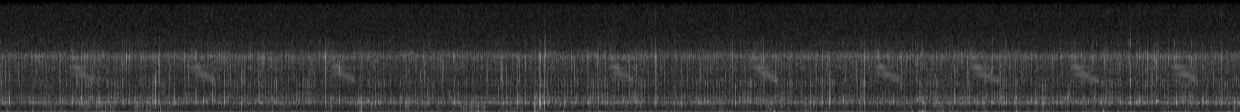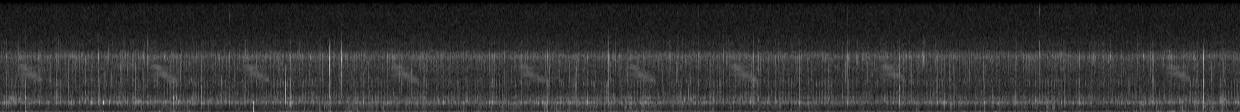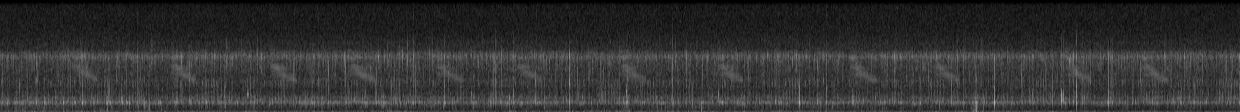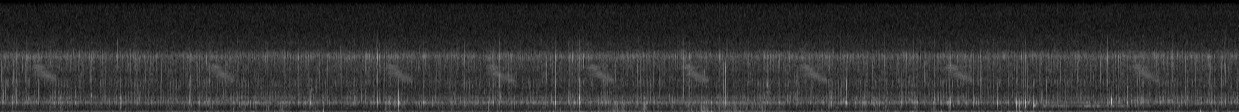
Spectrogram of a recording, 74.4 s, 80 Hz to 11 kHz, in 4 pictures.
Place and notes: {"title": "Vyžuonos, Lithuania, lake Lydekis underwater", "date": "2022-06-17 18:20:00", "description": "Hydrophone. Some distant species.", "latitude": "55.58", "longitude": "25.51", "altitude": "91", "timezone": "Europe/Vilnius"}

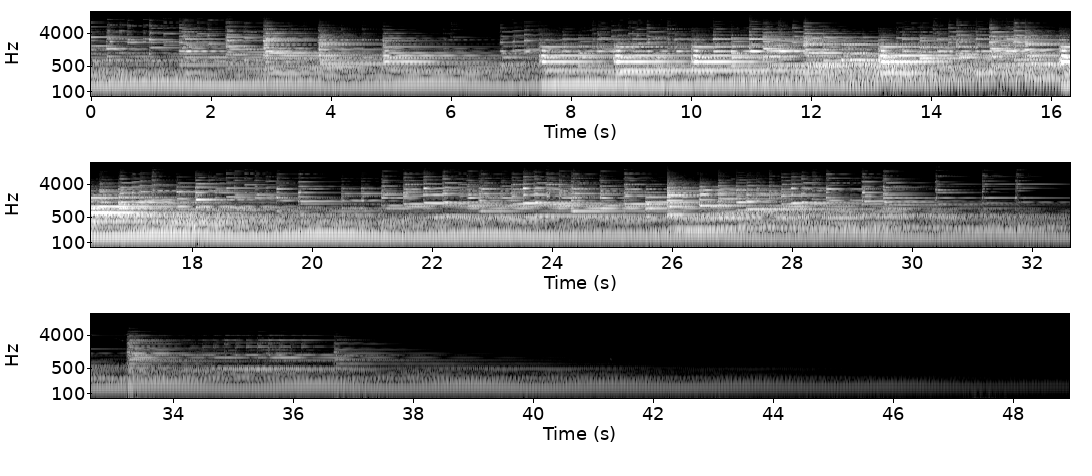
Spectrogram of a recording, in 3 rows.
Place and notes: {"title": "Lieu-dit Les Pres Du Roy, Le Quesnoy, France - Le Quesnoy - Carillon", "date": "2020-06-14 10:00:00", "description": "Le Quesnoy - Carillon\nMaitre Carillonneur : Mr Charles Dairay", "latitude": "50.25", "longitude": "3.64", "altitude": "132", "timezone": "Europe/Paris"}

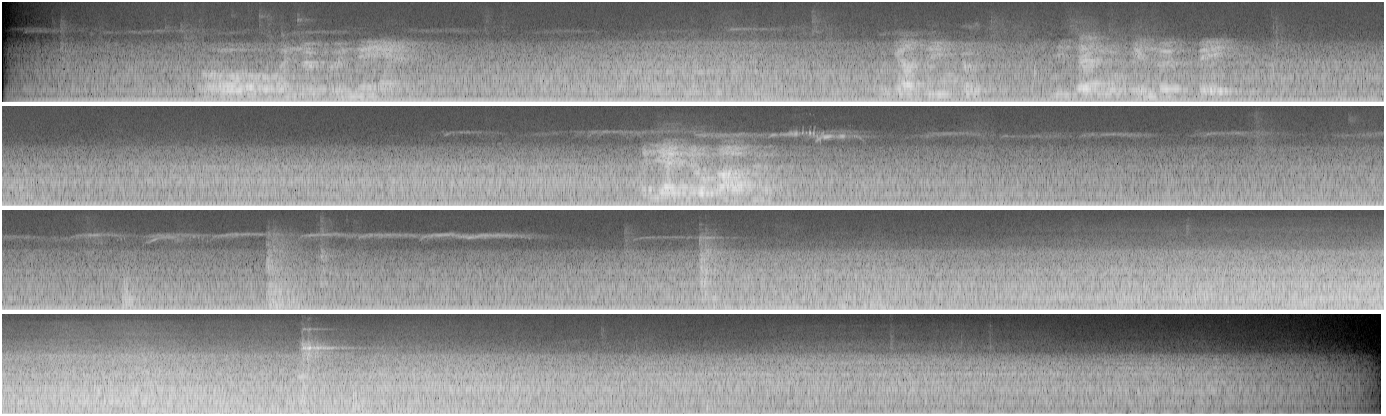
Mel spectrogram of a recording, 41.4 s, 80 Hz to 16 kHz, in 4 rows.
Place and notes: {"date": "2008-07-20 09:59:00", "description": "Paris, Rue de malte, man talking to a cat", "latitude": "48.87", "longitude": "2.37", "altitude": "46", "timezone": "Europe/Paris"}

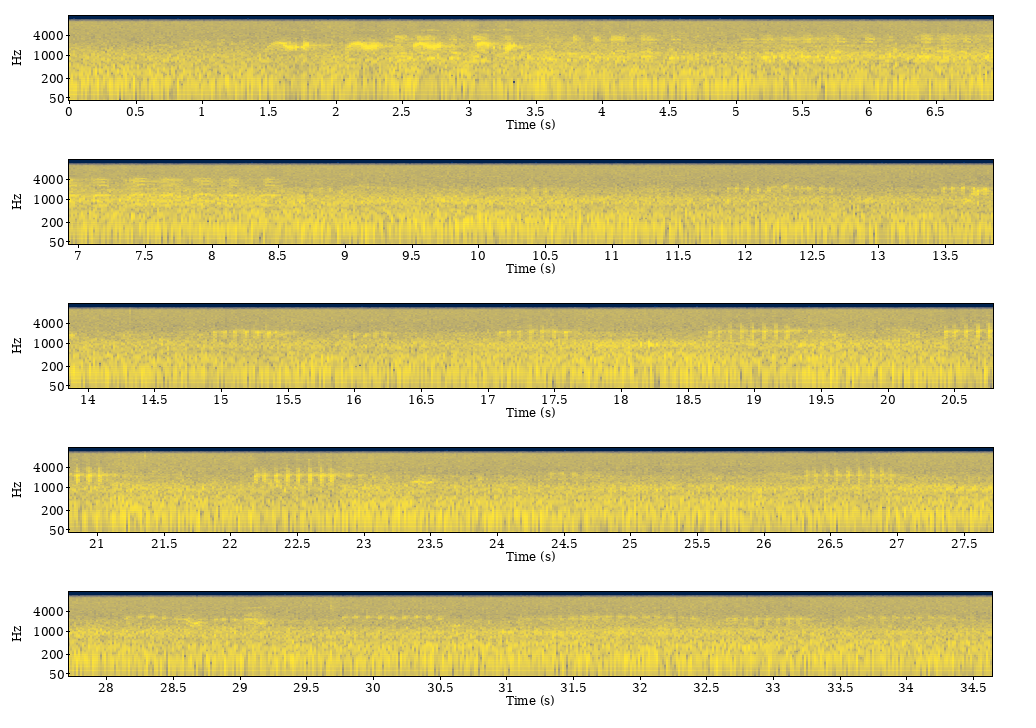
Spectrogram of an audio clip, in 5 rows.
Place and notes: {"title": "Orange Grove by Çıralı Mezarlığı, Turkey - Portakal Ağacı Korusu", "date": "2018-12-21 23:36:00", "description": "Recorded with a Sound Devices MixPre-3 and a pair of DPA4060s", "latitude": "36.41", "longitude": "30.47", "altitude": "1", "timezone": "Europe/Istanbul"}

